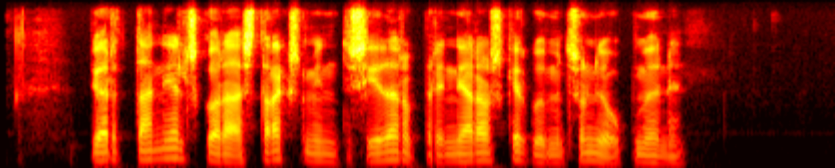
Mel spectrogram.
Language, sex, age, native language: Icelandic, male, 30-39, Icelandic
